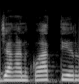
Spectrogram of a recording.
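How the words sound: It sounds like a soft, friendly invitation. It is a suggestion to join in. The speaker calls it wrong. "Ayo jangan khawatir, bukan gitu"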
